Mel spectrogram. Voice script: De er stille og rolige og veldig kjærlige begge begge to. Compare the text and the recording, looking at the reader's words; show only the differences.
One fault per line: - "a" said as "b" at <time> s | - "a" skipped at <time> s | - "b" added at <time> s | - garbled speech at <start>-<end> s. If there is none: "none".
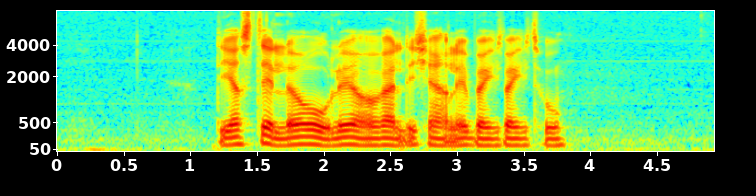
none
